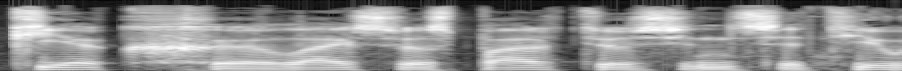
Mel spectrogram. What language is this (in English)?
Lithuanian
